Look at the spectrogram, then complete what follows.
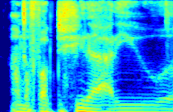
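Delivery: put-on seductive bedroom voice. Acting out basic bedroom talk as a joke: mock dirty talk. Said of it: "the base level dirty talk".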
